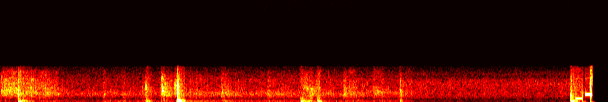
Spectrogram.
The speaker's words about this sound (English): Before we get going, I hear some more beeps on there that maybe people are signing on.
